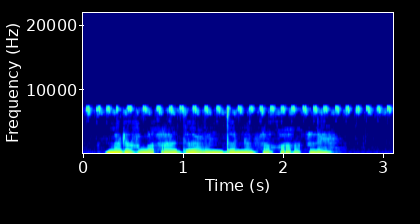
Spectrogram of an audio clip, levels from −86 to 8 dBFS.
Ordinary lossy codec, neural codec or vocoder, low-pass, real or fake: none; none; 7.2 kHz; real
